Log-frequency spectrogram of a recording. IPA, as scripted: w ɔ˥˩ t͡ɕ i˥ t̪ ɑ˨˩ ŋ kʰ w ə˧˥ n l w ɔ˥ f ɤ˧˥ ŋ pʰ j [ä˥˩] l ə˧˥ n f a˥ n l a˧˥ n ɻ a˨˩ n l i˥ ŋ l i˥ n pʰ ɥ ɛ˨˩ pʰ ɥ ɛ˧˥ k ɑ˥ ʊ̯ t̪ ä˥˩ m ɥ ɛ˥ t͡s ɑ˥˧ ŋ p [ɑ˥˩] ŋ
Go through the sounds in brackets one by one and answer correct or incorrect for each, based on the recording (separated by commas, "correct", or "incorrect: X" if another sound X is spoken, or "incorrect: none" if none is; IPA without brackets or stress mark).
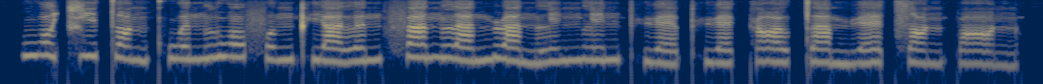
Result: incorrect: ä˨˩, correct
